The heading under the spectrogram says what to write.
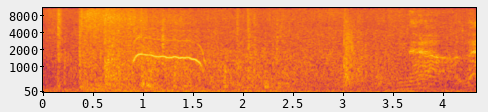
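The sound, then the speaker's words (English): A lightning strike: a loud, sustained thunderous roar with deep rumbling and sharp crackling bursts, plus a brief high whistling tone partway through. “And they say lightning doesn't strike the same place twice. But today, it did.”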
